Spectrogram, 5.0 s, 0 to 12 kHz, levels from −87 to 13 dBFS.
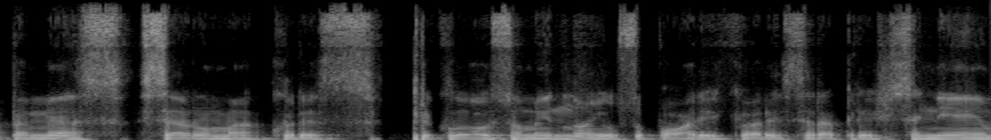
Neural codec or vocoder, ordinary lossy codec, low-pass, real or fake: none; Opus, 24 kbps; 10.8 kHz; real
